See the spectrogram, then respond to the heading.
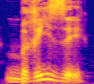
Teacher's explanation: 1 vowel, 2 vowels, and only 1 S between the 2, so you get the sound Z.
